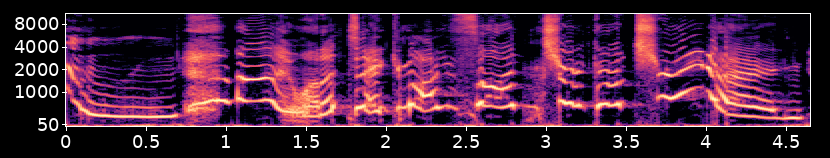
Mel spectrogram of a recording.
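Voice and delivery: high, slow ditzy mimicry; mock her clueless whine; mocking whiny voice. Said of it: "And she's just like".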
